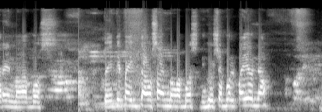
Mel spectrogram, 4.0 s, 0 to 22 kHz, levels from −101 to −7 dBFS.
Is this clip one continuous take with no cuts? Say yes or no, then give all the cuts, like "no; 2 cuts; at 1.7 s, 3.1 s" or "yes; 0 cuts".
no; 1 cut; at 1.1 s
